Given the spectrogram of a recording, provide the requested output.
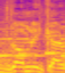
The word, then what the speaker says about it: Dominica: it is spelled d-o-m-i-n-i-c-e it is not Dominican Republic it is pronounced Dominica and is situated between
